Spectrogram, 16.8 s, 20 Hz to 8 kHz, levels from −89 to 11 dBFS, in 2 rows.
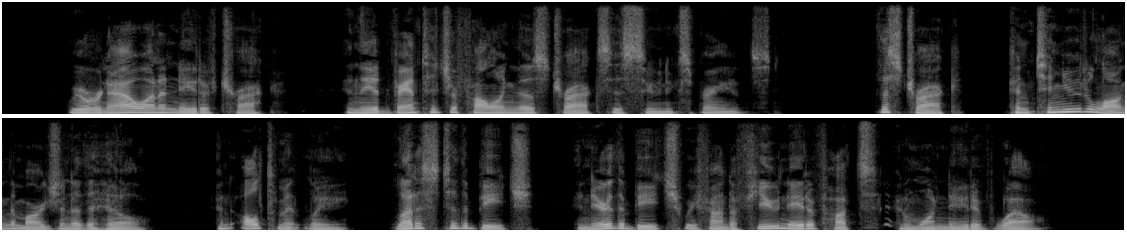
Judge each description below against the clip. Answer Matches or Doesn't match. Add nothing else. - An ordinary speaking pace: Matches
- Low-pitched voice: Matches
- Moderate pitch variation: Matches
